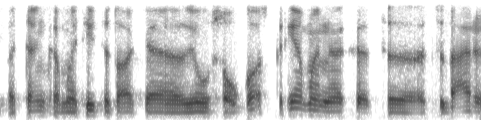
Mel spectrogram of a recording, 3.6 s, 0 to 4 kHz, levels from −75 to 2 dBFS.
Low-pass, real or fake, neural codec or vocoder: 3.6 kHz; real; none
